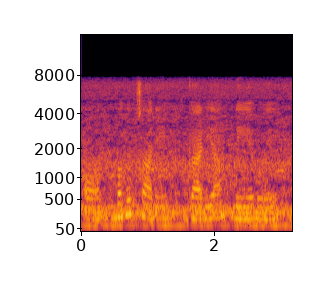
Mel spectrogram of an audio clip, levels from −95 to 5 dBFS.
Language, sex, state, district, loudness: Hindi, male, Rajasthan, Bikaner, -16 LUFS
